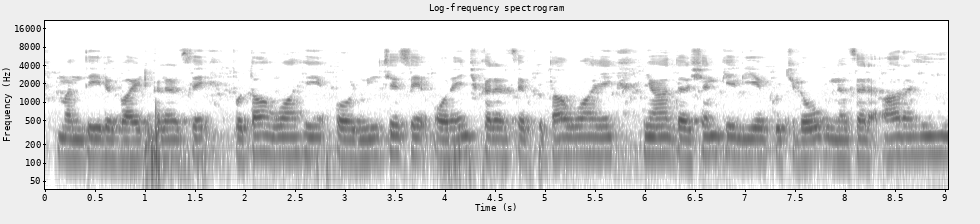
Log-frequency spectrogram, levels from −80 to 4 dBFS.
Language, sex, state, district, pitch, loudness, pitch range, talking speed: Hindi, male, Bihar, Lakhisarai, 130 Hz, -34 LUFS, 125-135 Hz, 175 wpm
